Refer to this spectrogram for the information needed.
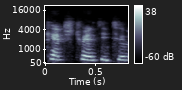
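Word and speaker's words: Catch 2/2: So is it pronounced Catch 2-2 or is it like Catch 22, like the book? – Catch 2-2. – Oh, okay, interesting. – That's how they've been doing it. I think that's why there's a slash in between the 2-2s.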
